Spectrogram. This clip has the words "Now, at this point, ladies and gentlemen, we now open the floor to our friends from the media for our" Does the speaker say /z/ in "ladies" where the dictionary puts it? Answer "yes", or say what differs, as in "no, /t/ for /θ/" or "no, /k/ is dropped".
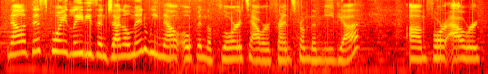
yes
